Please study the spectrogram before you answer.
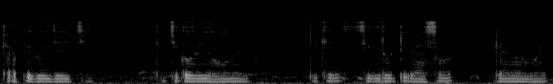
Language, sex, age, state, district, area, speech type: Odia, male, 18-30, Odisha, Malkangiri, urban, spontaneous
